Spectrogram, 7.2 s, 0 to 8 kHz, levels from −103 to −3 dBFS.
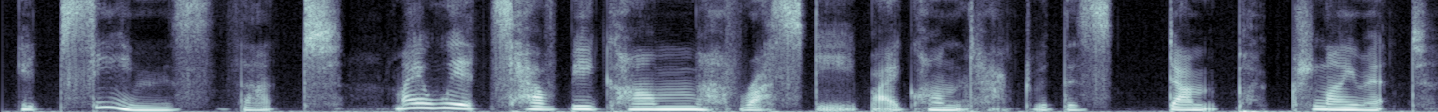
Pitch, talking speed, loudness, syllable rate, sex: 205 Hz, 115 wpm, -17 LUFS, 3.3 syllables/s, female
